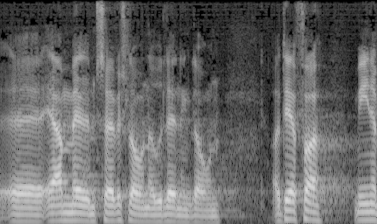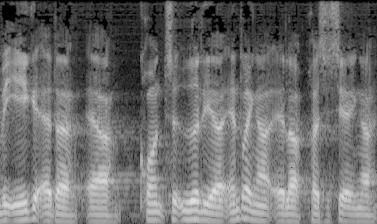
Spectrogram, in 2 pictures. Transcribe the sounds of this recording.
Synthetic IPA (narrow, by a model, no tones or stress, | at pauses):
æɐmel̰m̩sœɐʋislɒʊn̩ɒ̽uð̞ˠlæn̰e̝ŋlɒʊ̰n̩ | ʔɒ̽d̥æɐ̰fɒ̽me̝̰ːnɐʋie̝ɡ̥əʔæd̥ɑ̈æɐɡ̥ʁɔ̽n̰t͡sʰe̝lyð̞ˠɐliɐːʔend̥ʁeŋɐʔelɐpʰʁɛsise̝ɐ̰e̝ŋɐ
